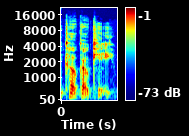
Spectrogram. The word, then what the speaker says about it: Coco Cay: currently at CoCo K which actually if you didn't know it's actually CoCo Key but or Cast Away what or Cast Away no it's not Cast Away um it actually is pronounced CoCo Key but because they like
